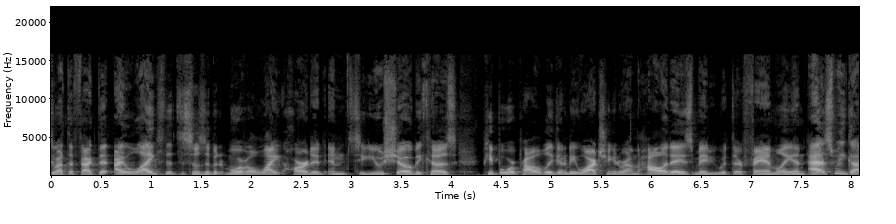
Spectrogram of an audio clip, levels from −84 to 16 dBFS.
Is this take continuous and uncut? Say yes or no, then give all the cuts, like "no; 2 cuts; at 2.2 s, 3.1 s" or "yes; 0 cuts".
yes; 0 cuts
